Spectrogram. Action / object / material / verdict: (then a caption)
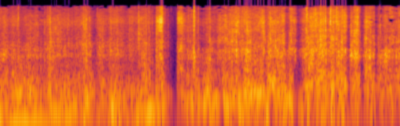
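scrape / pleated paper cupcake liner / paper / none. A thin, hollow brown pleated paper cupcake case stretched over a microphone's foam cover is scratched along its pleats and tapped with long acrylic nails, with lips kept closed. The result is a loud, dense, continuous crackling rustle with a heavy, muffled low end and brief dips between strokes.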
